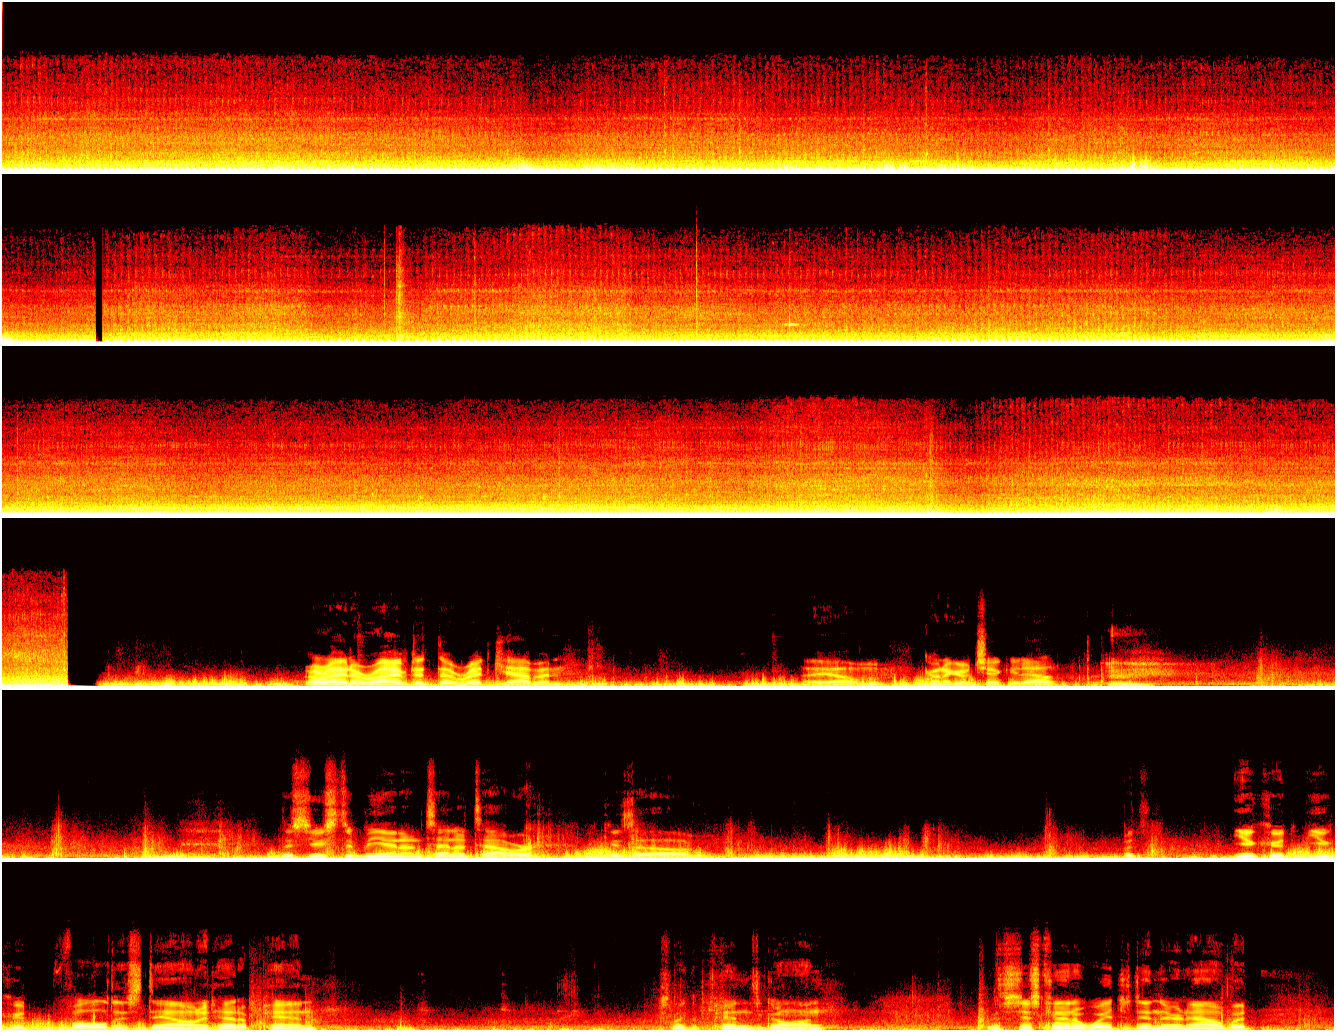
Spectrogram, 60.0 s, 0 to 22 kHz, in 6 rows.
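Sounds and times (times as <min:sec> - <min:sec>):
quad engine running: 0:00.0 - 0:30.5.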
